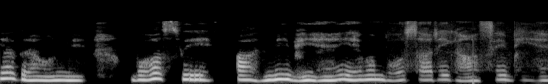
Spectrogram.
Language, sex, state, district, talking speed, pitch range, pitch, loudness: Hindi, female, Bihar, Lakhisarai, 155 wpm, 185-215 Hz, 205 Hz, -19 LUFS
